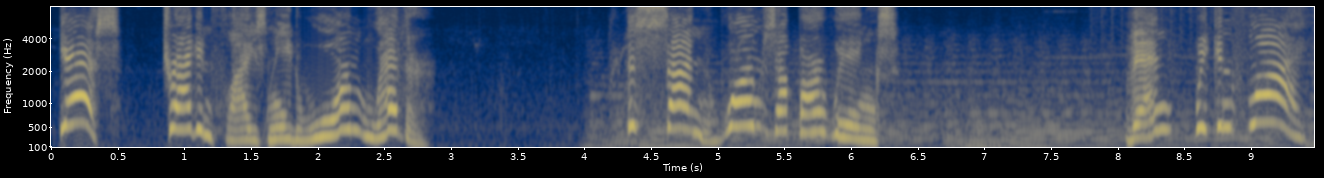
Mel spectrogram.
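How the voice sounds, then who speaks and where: Very high-pitched friendly cartoon dragonfly. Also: female voice, big pitch swings, sharp tone, faint music behind, full character voice. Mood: friendly, informative. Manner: simple, deliberate delivery for young children. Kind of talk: children's educational cartoon dialogue.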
